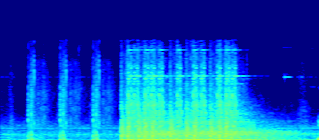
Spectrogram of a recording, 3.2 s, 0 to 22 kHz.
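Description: Gunshots in Fallout 3, a few separate sharp cracks followed by a sustained burst of rapid fire that fades away near the end.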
